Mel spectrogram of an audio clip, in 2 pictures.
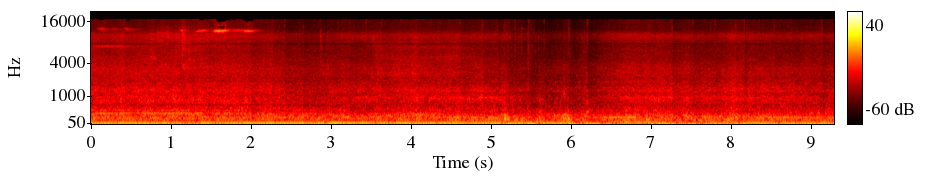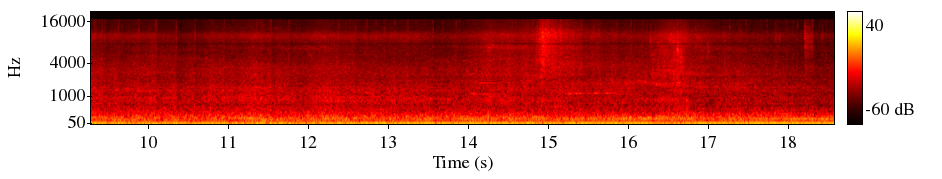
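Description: Moving car heard from inside the cabin: a steady deep rumble of engine and road, with a low engine hum.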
